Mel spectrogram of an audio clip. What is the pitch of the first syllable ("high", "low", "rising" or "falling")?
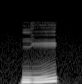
rising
